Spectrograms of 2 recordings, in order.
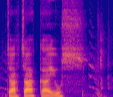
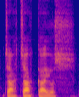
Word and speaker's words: âhkayos: âhkayos. That short O, and you see a short O like that, it makes us sound like a book or shook. Us. âhkayos.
